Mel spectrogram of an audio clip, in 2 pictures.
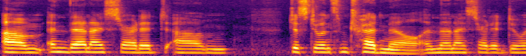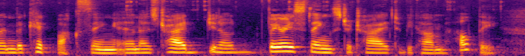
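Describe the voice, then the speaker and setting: A woman's fairly low, dark, mellow voice at a fairly slow pace, with fairly even intonation. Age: 40s. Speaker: fitness client. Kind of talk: testimony. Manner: hesitant, many fillers.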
